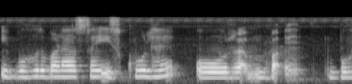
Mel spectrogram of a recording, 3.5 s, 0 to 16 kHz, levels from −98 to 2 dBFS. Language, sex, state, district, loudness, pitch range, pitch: Hindi, female, Bihar, Darbhanga, -17 LUFS, 210-245 Hz, 240 Hz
